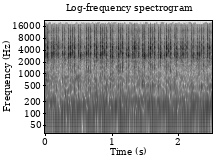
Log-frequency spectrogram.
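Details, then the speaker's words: 1938 Ford convertible V8 with new true dual exhaust, idling: a lumpy, choppy idle that got worse the longer it ran, with the car shaking and a fuel smell; possibly loading up, cam-like sound; rough idle. "It was getting worse the longer it idled. Yeah, might be loading up a little bit too. Yep. It makes it sound like it's got a cam. It does. Car's shaking too."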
